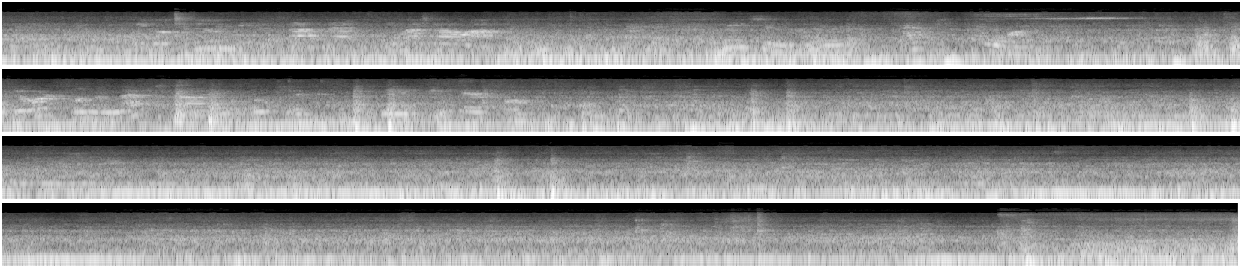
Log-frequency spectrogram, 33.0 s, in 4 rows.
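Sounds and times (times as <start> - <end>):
train interior hum: 0.0 - 33.0.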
